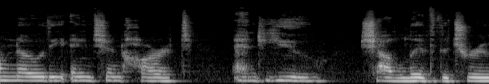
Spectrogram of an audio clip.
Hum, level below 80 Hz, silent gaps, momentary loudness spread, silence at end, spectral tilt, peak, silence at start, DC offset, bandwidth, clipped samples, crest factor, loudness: none; -72 dBFS; none; 11 LU; 0 s; -5.5 dB/octave; -6 dBFS; 0 s; under 0.1%; 14.5 kHz; under 0.1%; 16 dB; -23 LUFS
